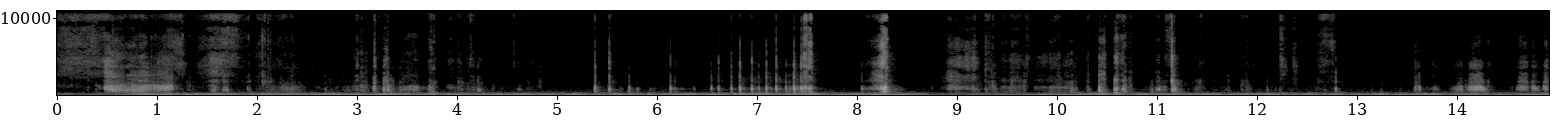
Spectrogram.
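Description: Long nails scratch the laminated cardboard cover of a small spiral notebook with metal wire rings while it is held in hand and turned over. Quiet, dry scratching strokes and soft taps come in bursts over a steady low hum.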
